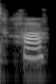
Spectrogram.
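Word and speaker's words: 蝦: sounded like good business the cantonese pronunciation for shrimp which is ha was um you know sounds like happy laughter and is therefore often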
